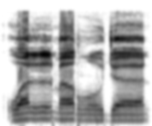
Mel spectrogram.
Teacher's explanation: ada ra sebelumnya fathah, maka dia ra tebal. Kemudian pada lafal jan ada bacaan mad arid lis sukun, yaitu mad yang kita baca dengan bacaan tebal.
